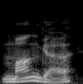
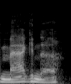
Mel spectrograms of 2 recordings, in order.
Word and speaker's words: manga: Which is pretty funny cuz I think Mitch at one point said like Magna or something like that.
